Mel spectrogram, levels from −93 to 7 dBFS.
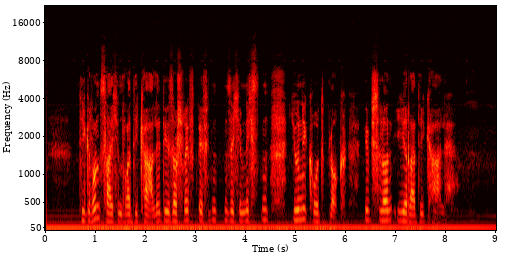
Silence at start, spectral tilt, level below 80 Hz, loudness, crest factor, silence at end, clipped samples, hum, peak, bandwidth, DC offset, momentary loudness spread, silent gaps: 0.05 s; -4 dB/octave; -50 dBFS; -39 LUFS; 20 dB; 0 s; under 0.1%; 50 Hz at -50 dBFS; -18 dBFS; 13.5 kHz; under 0.1%; 17 LU; none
